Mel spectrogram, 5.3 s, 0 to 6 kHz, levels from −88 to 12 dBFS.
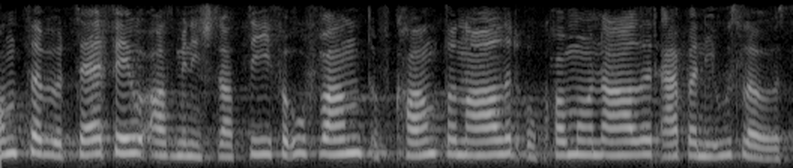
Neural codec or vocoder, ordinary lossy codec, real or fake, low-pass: none; AAC, 32 kbps; real; 5.4 kHz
